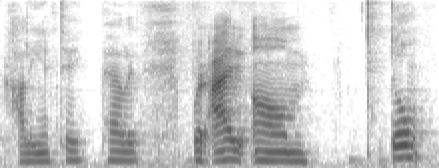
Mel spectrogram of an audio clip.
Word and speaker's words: caliente: and i have his caliente palette as caliente i'm sorry let me say it right caliente palette but i um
